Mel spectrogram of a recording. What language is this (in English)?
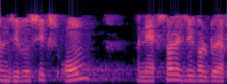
Gujarati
